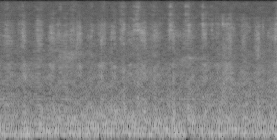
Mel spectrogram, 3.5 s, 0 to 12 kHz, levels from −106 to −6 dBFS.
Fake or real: fake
